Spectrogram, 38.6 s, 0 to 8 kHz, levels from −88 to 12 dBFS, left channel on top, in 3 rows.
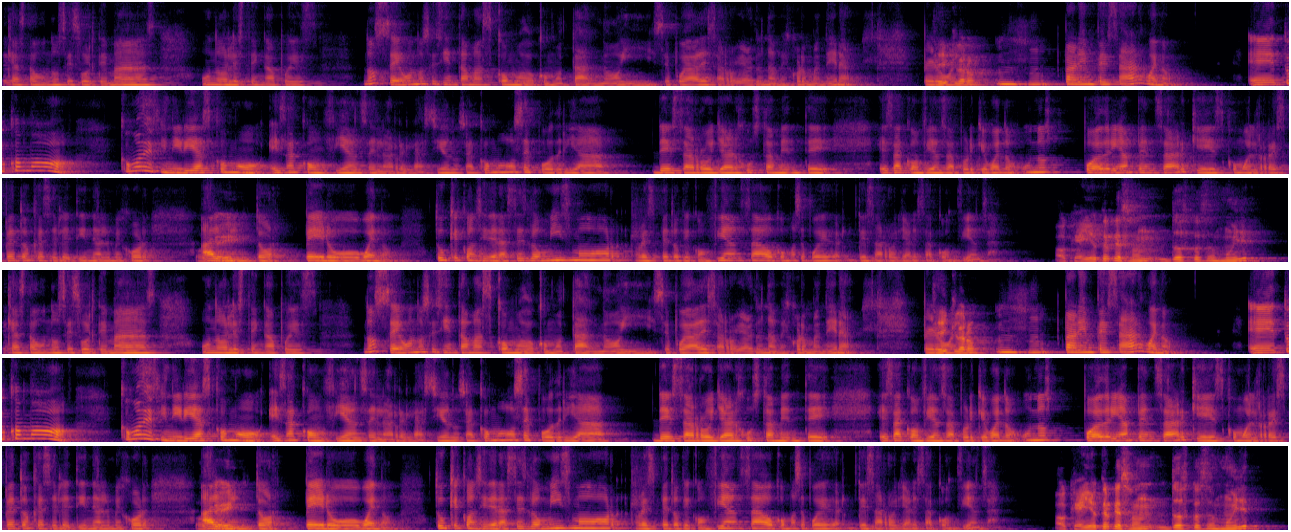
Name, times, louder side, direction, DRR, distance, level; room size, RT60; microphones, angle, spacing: voice 1, 0.0-3.1 3.6-11.8 12.5-18.9 19.4-23.4 23.7-28.5 28.8-35.7, right 2 dB, 25° right, 12 dB, 0.8 m, -26 dB
voice 2, 9.3-9.8 27.7-28.1 36.3-38.2, right 4 dB, 45° right, 8 dB, 0.5 m, -24 dB
18.5 x 11.0 x 5.6 m, 0.81 s
head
